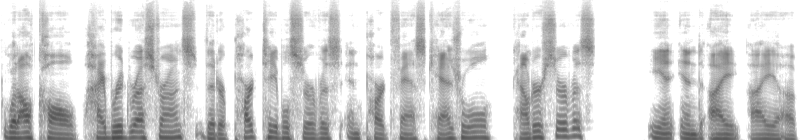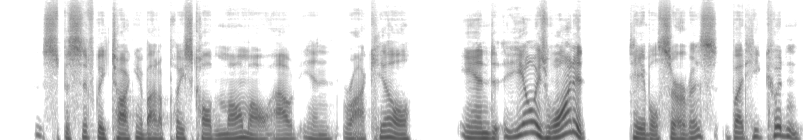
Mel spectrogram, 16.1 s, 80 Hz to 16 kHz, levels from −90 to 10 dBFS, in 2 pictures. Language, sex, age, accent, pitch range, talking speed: English, male, 50-69, American, 115-145 Hz, 155 wpm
